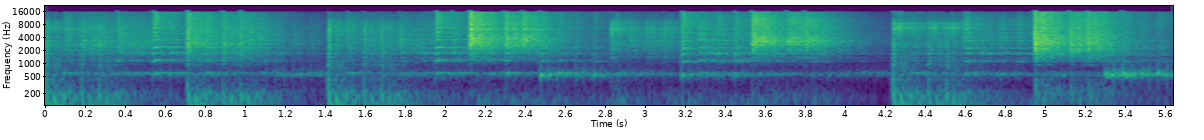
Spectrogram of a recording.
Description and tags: Glitch Drum loop 4a- 2 bars 85 bpm
Loop without tail so you can loop it and cut as much as you want.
